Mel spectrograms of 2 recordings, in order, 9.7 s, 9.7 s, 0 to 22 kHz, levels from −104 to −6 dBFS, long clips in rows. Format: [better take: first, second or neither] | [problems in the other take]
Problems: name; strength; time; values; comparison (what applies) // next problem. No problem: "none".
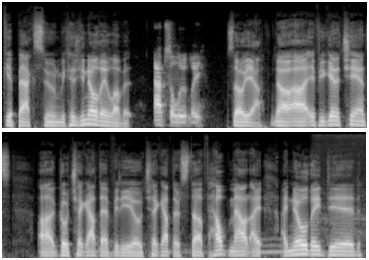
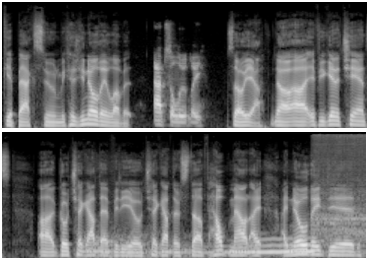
first | traffic noise; loud; from 6 s on; 7 dB below the speech; faint in the first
